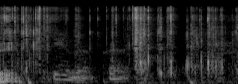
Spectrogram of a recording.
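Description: Foil wrapper of a Pokémon Lost Origin booster pack crinkling in quick crackles as it is opened by hand.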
